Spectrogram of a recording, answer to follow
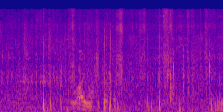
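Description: Several short, sharp thuds of footballs being kicked on an artificial-turf pitch, with a player's voice calling out in the middle.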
